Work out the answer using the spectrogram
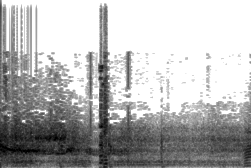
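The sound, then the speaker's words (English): Car tyres skid on a street with a sharp squeal and engine noise, then a brief, harder burst midway before the rumble settles. “Look out, Governor. Mind that car.”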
